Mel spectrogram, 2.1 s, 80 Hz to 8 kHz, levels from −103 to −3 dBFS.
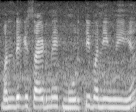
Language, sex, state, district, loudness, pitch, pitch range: Hindi, female, Uttar Pradesh, Muzaffarnagar, -15 LUFS, 220 Hz, 210-235 Hz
